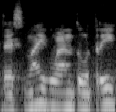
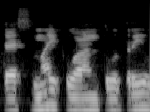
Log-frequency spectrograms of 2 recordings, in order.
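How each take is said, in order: First: Background noise is audible without noise reduction. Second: Background noise is suppressed by noise reduction. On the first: "naka-off na yung noise reduction" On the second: "naka naka-noise reduction on na 'to 'no"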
